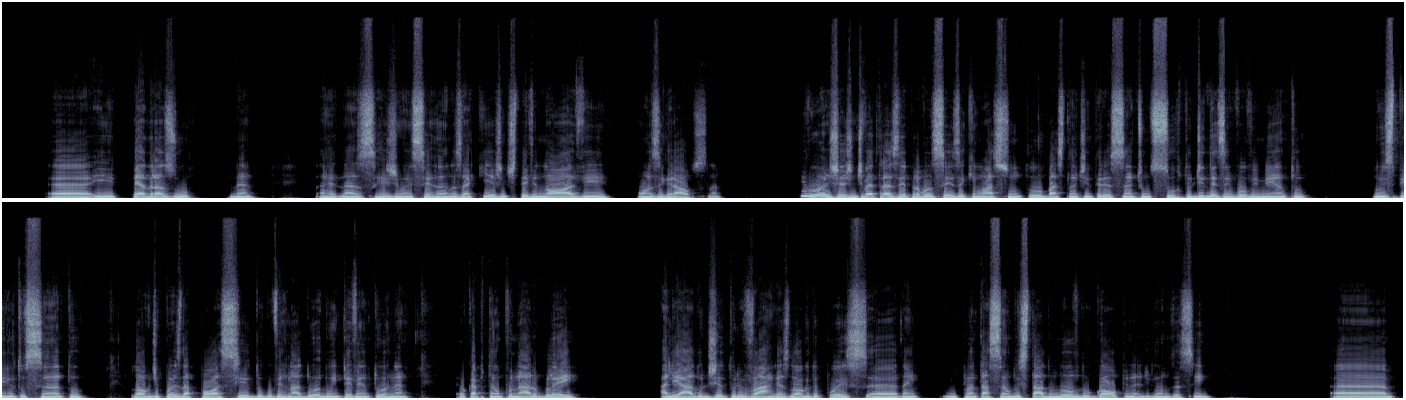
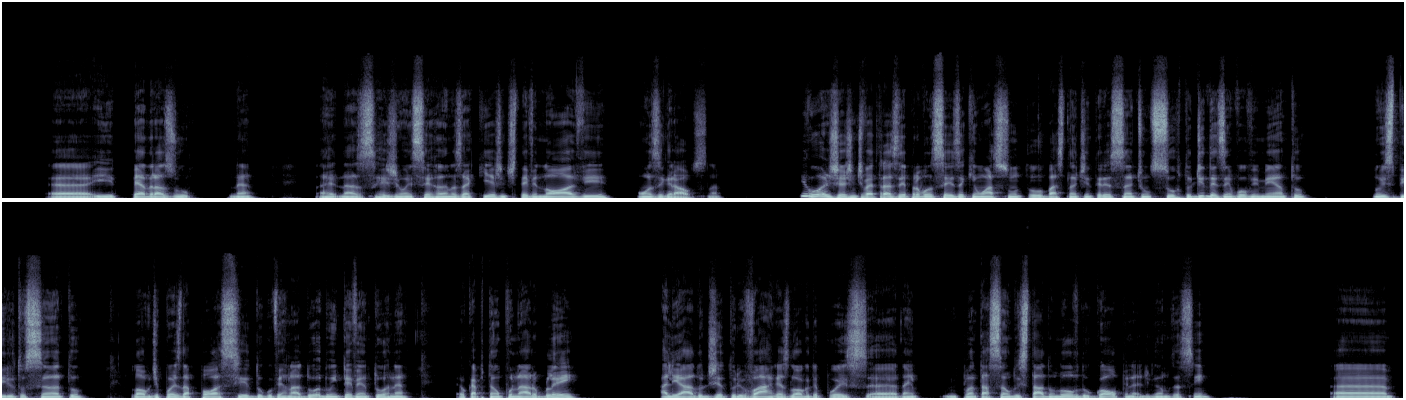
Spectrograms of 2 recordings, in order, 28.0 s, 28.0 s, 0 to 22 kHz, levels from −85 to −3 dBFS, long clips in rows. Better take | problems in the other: second | distortion; slight; 10 dB below the speech

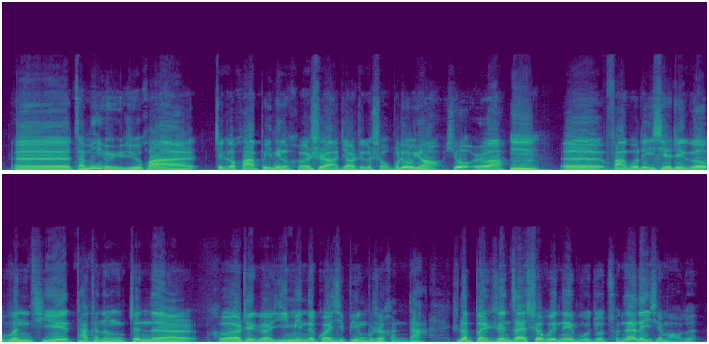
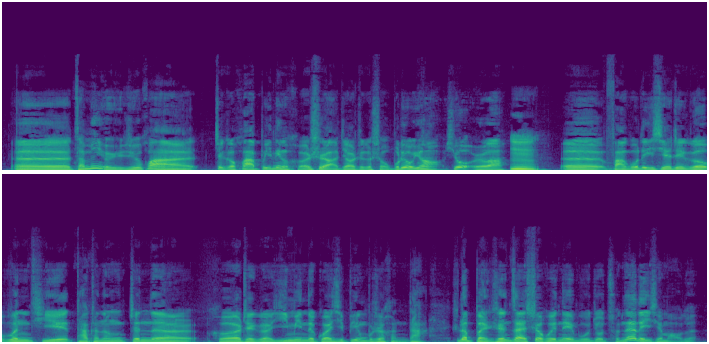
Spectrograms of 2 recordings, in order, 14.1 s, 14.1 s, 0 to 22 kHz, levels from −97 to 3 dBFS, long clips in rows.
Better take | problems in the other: second | distortion; slight; 10 dB below the speech

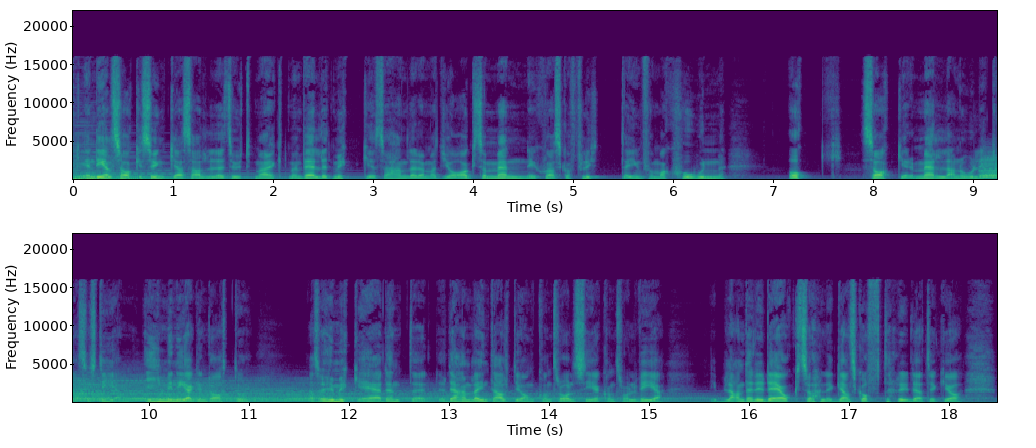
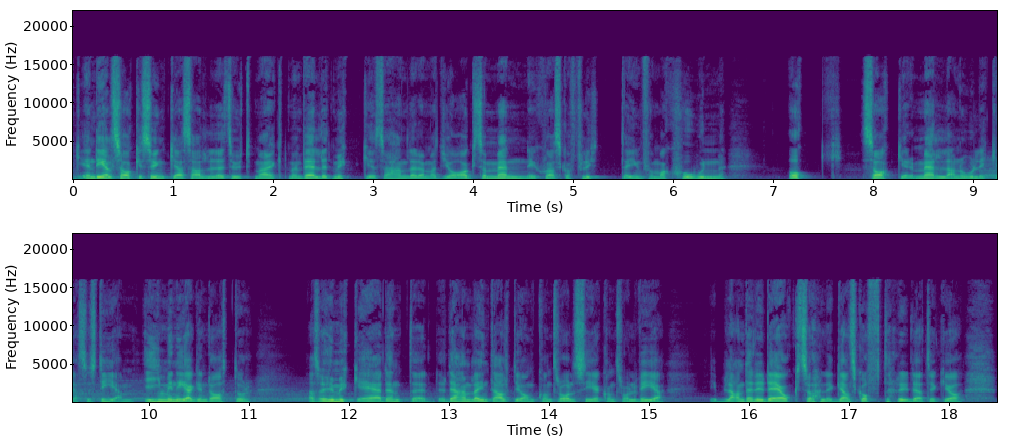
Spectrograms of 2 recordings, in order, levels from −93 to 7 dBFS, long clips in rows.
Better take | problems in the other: second | background music; loud; throughout; 7 dB below the speech; faint in the second

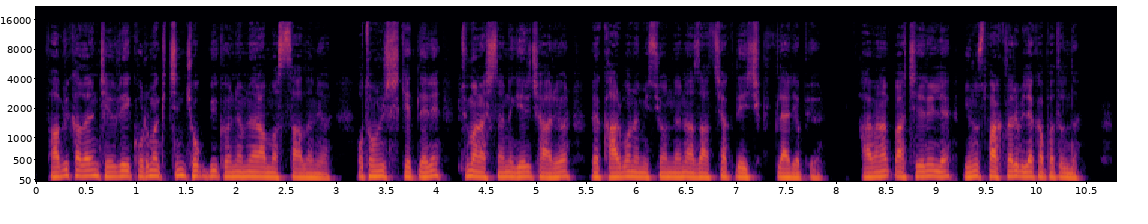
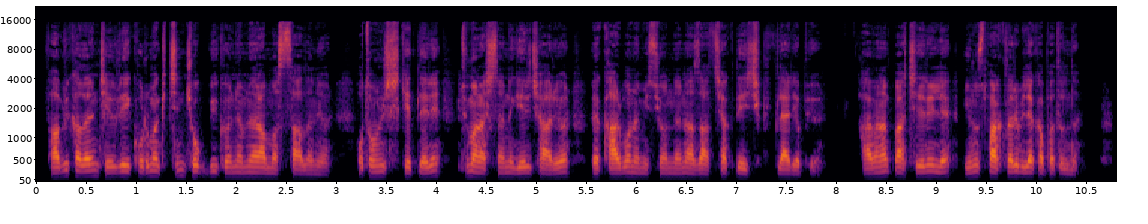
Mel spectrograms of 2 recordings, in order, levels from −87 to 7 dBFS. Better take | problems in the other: first | thin; very; fading below 400 Hz

